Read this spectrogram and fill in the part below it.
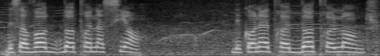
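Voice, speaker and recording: A young woman and newcomer student, speaking calmly and reflectively in a documentary interview. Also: fairly high pitch, slow pace, a little hiss or hum.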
